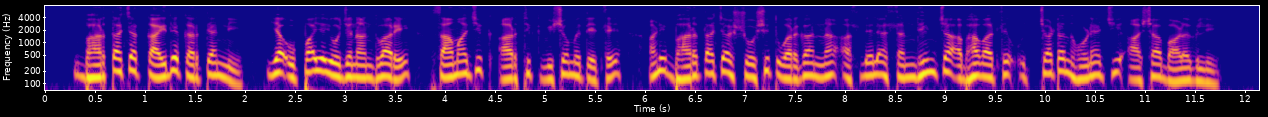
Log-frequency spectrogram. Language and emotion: Marathi, neutral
